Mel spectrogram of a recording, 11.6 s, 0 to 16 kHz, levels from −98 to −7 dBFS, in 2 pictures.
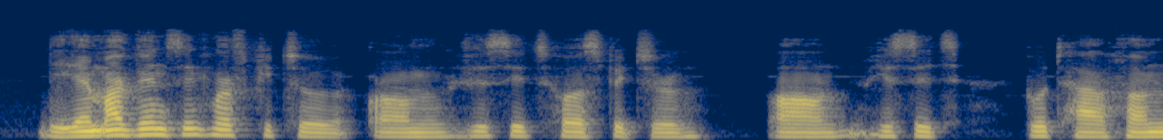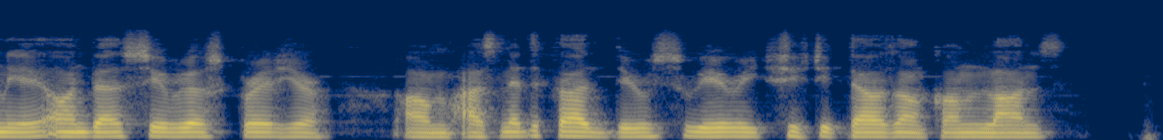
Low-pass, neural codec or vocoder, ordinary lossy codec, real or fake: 7.2 kHz; codec, 16 kHz, 0.5 kbps, FunCodec, trained on LibriTTS, 25 frames a second; none; fake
